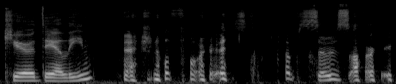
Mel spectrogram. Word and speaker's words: Coeur d'Alene: The French pronunciation is Coeur d'Alene.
